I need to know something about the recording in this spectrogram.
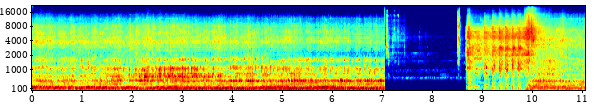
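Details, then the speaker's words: BMW E30 fired up after feeler gauge adjustment, long undriven: settles into steady, even idle with no ticking or knocking; brief drop-out mid-clip, then resumes smooth and clean. Normal running. "Since it's all buttoned up, let's go ahead and fire her up. Make sure you don't hear any weird noises or anything like that. Sounds good to me."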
